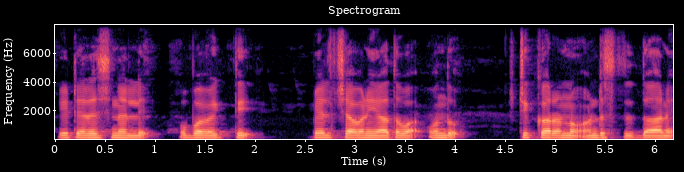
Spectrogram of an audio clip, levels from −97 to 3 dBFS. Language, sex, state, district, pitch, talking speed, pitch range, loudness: Kannada, male, Karnataka, Koppal, 140 Hz, 105 wpm, 135-145 Hz, -18 LUFS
